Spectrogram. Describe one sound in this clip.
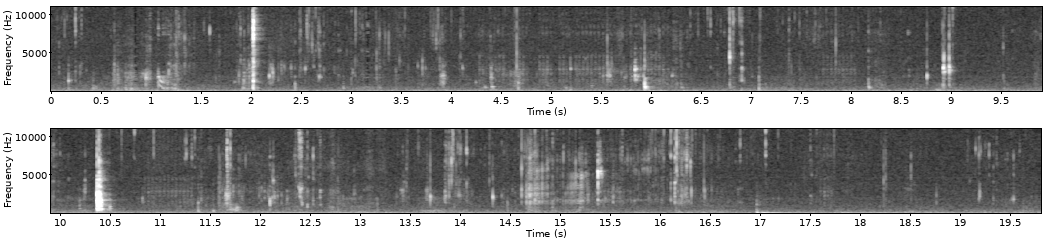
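Hands crack and pull apart crab shell close to a microphone.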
